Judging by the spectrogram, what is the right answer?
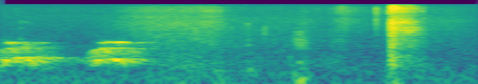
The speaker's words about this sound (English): now the dogs are barking right towards the end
